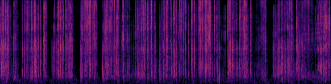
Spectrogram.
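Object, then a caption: PVC jelly sandal sole. A beige PVC jelly sandal with a bow and thin straps is held in the hands while its textured sole is scratched and tapped fast with long acrylic nails. Dense, bright, dry scratching and clicking comes in quick bursts separated by brief silences, with almost no low end.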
